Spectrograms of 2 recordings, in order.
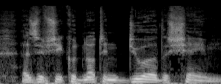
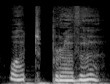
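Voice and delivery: high, louder cry; Milady's cry; 12 semitones higher, 4 dB louder than usual. Acted. Milady crying out to Felton. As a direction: cry out in mock surprise. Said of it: "cried Milady".

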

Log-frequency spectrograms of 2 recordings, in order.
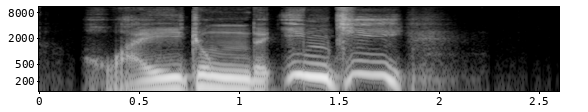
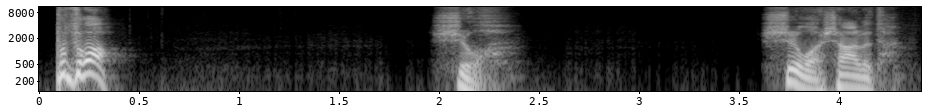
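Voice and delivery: sharp, higher bursts of a fierce confession; stern outburst; 6 semitones higher than usual. A narrator's reading. Gong Nanyan admits the killing and threatens Chu Liuxiang, fierce. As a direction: bite out the threat, rising as it goes. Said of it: "宫南雁忽然厉声说".

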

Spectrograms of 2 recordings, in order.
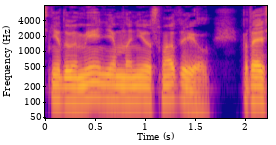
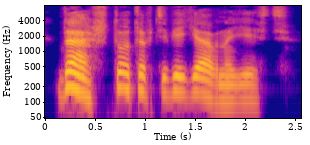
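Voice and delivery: musing agreement; 6 semitones higher, 4 dB louder than usual. A narrator's reading. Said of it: "кивнула сама себе Мария".

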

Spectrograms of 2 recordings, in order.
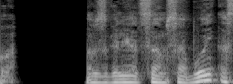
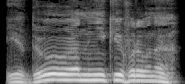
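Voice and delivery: loud, raised reply from a distance; calling back; 6 semitones higher, 7 dB louder than usual. Acted. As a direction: answer her call across the yard.

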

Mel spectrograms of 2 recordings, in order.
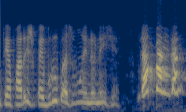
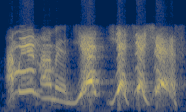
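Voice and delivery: shouted high amens and yeses, much higher and louder; mock crowd cheering; 11 semitones higher, 6 dB louder, much slower than usual. Preacher mimics a hyped crowd answering him, shouted amens. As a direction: cheer like a whipped-up congregation.

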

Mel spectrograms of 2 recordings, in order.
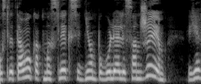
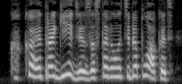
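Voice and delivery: high, gushing sympathy; theatrical pity; 6 semitones higher, 4 dB louder than usual. A narrator's reading. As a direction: lament over them as if it were a tragedy. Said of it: "всплеснул руками распорядитель и кинулся ко мне жалеть". (театральное сочувствие, высоким голосом)

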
